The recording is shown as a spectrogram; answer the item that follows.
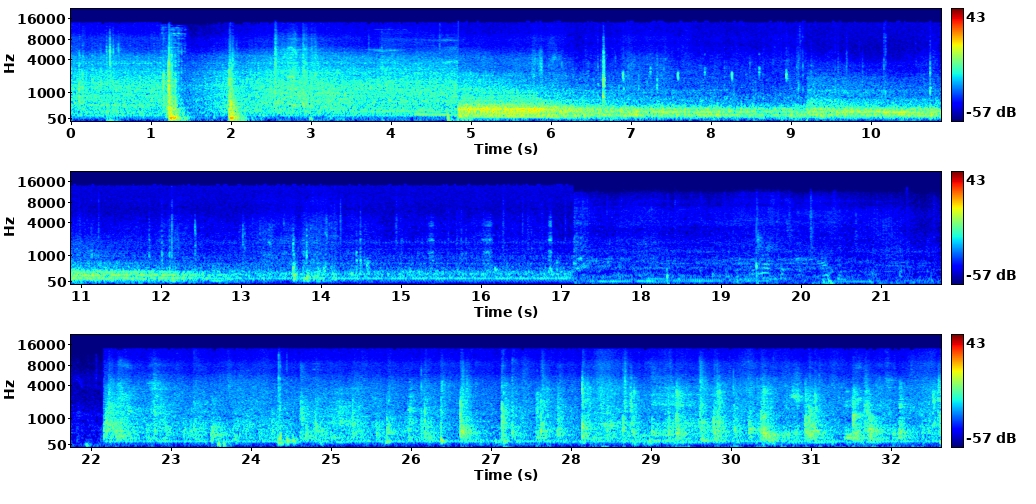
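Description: A car's doors slamming shut twice, about a second apart, then the car's engine starting and running, fading over several seconds as the car drives. After a cut, a run of quick footsteps climbing a stairwell.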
